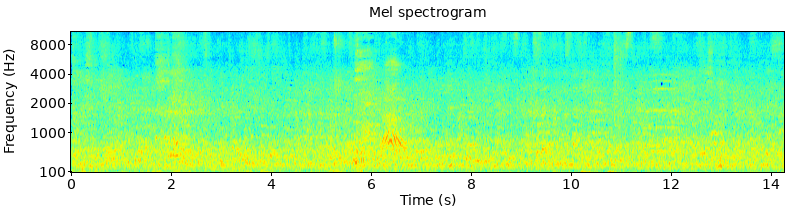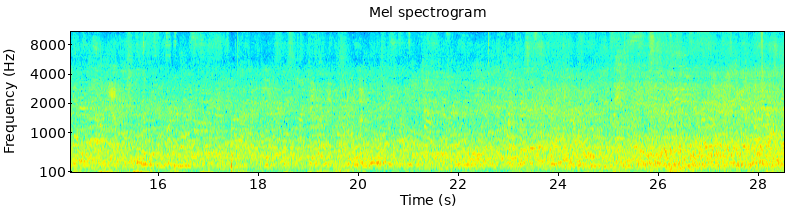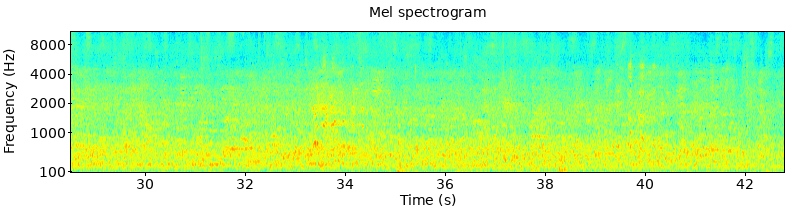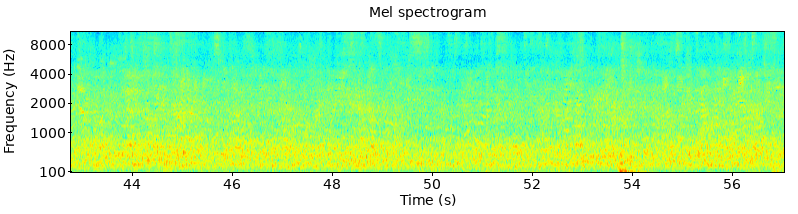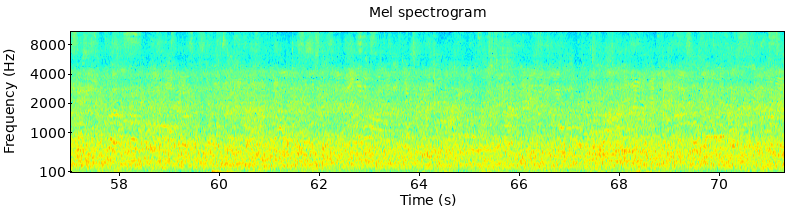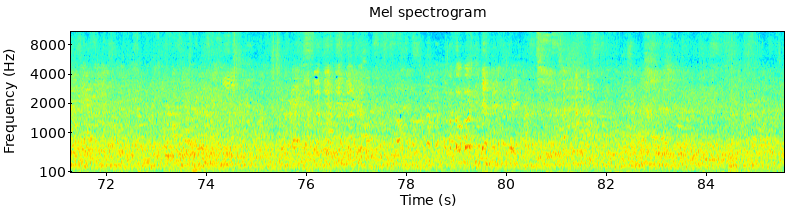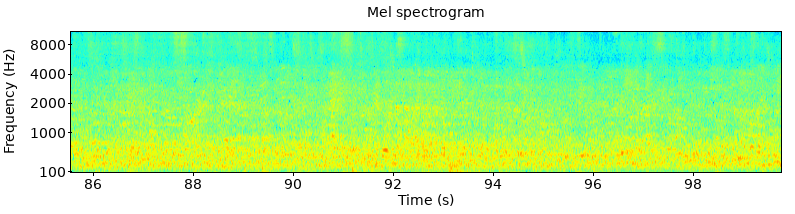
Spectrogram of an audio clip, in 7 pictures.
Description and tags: Recorded from a balcony above one of the theaters at Parco della Musica auditorium in Rome as people start to take their seats for a conference.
